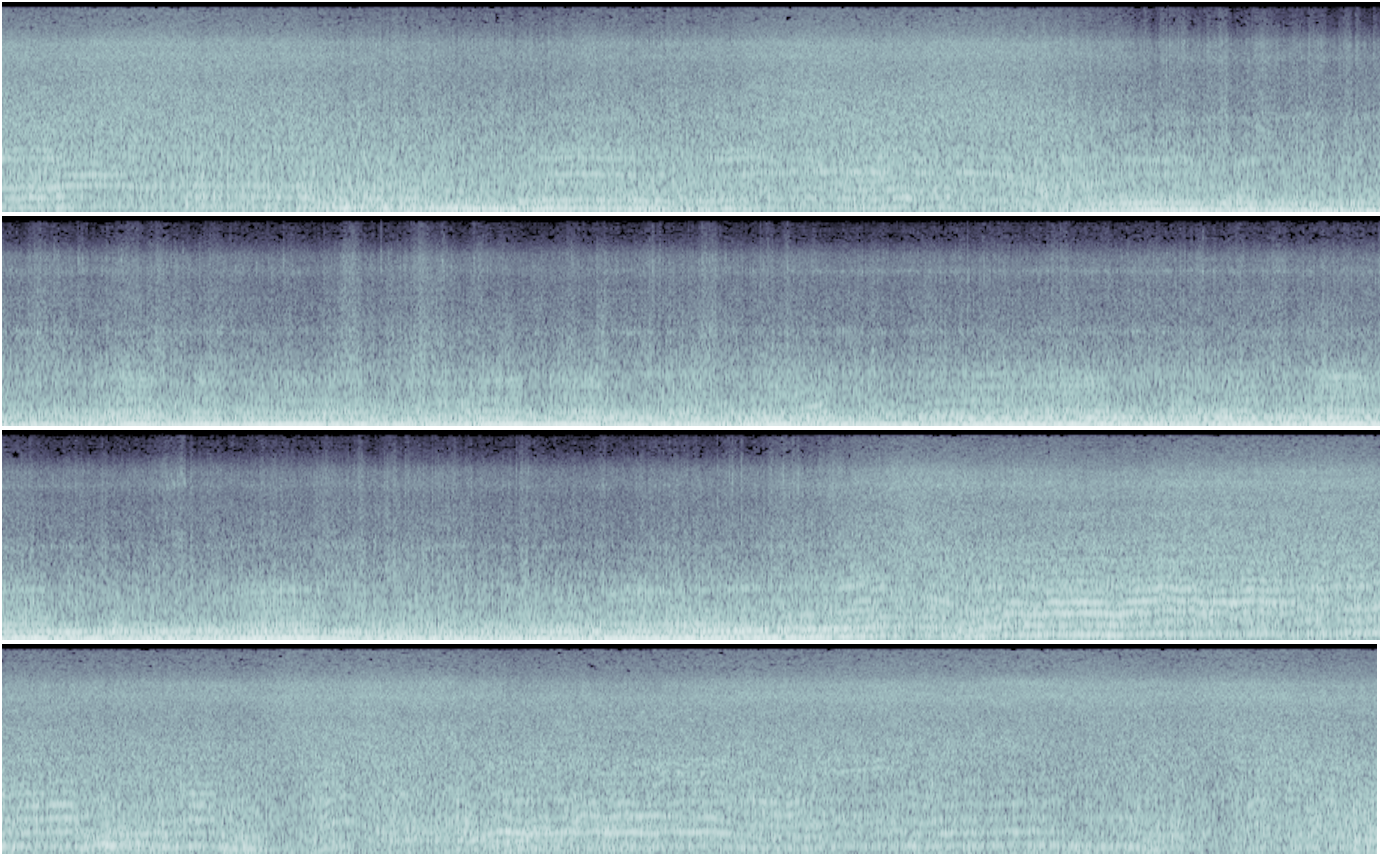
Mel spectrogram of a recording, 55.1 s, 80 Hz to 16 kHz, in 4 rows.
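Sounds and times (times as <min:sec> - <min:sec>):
race car engine: 0:00.0 - 0:55.0
wind noise rushing: 0:00.0 - 0:55.0.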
